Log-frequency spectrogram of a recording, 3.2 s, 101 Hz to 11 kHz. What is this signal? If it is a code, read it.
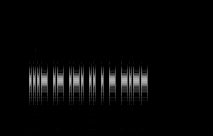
Morse code, heard as a keyed tone, about 40 wpm, 700 Hz. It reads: VARIETY
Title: Sentences from Top 1000 Words - Review Part 4 - New Word Drill - 40wpm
